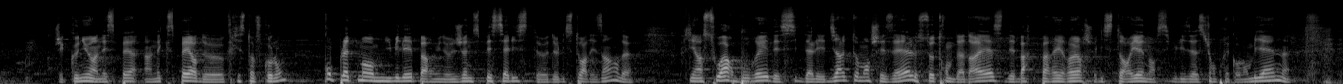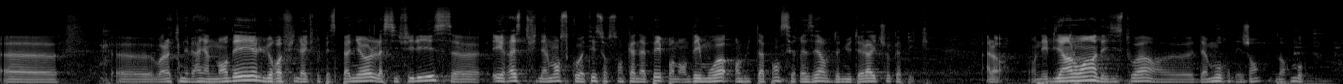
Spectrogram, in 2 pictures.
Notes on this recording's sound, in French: La rédaction était présente à la Gaîté Lyrique le 20 octobre pour un enregistrement inédit à l'occasion du Paris Podcast Festival. Une réalisation live.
